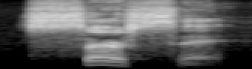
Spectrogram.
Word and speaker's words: Circe: So goddess, churche, sometimes pronounced churche, properly pronounced in traditional ancient Greek as Circe.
